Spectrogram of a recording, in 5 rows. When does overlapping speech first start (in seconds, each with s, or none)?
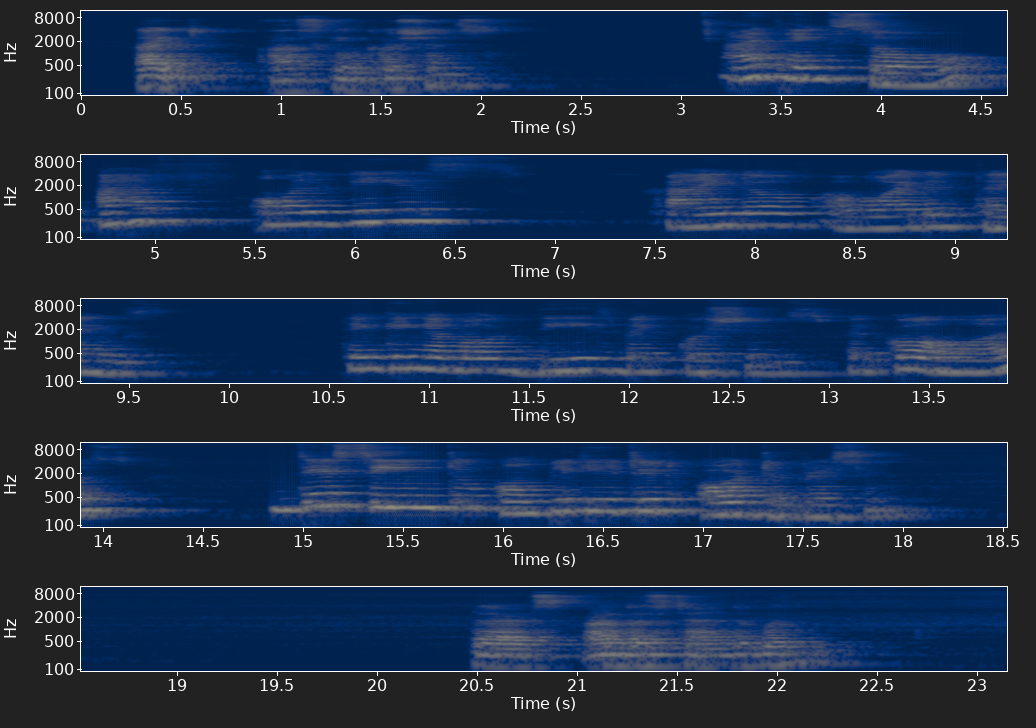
none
